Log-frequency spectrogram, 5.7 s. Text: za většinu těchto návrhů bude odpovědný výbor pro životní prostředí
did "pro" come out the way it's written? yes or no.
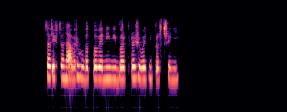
yes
